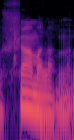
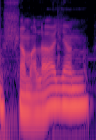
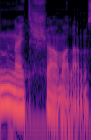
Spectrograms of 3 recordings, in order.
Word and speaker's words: Shyamalan: Mi raccomando, Shyamalan, non Shamalayan, non Shamanzin, Shyamalan. È facile, dai, è anche molto, molto figo da pronunciare. M. Night Shyamalan, suona bene.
